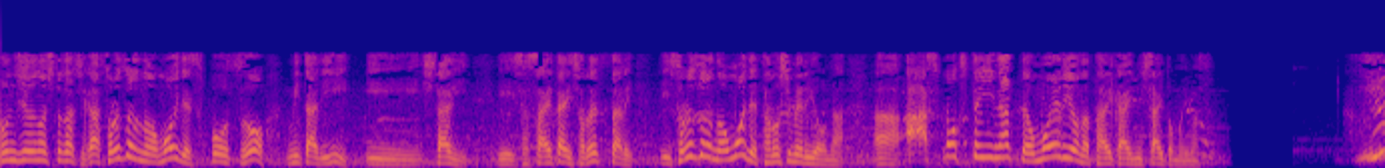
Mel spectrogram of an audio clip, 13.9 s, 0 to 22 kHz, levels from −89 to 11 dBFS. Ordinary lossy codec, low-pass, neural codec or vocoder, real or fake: MP3, 24 kbps; 7.2 kHz; none; real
